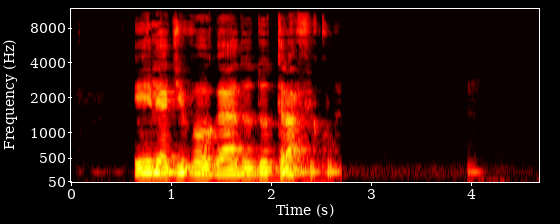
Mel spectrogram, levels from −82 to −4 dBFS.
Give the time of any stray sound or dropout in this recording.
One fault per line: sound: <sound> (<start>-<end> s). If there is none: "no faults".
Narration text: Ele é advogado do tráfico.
no faults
